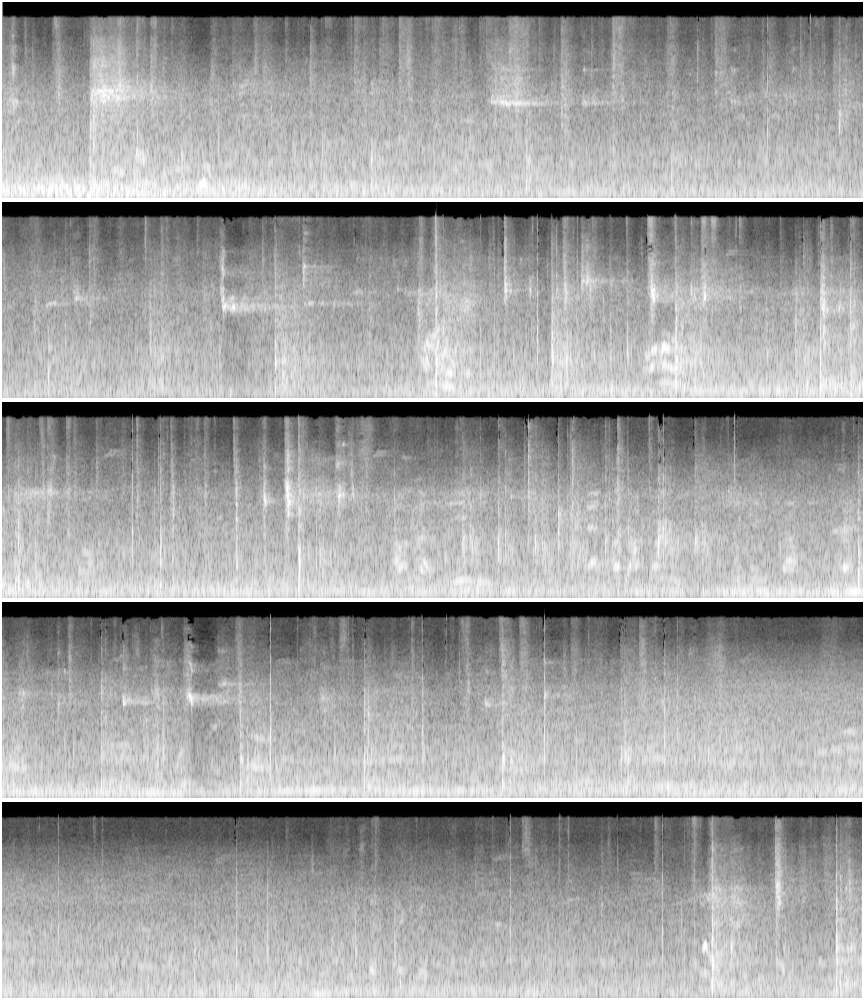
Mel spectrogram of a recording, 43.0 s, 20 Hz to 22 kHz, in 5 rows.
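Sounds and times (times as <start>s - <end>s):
hubbub of distant voices: 0.0s - 43.0s
ball bouncing on hard court: 12.8s - 20.7s
tennis ball struck by rackets: 12.8s - 20.7s, 26.8s - 30.2s, 41.0s - 43.0s.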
